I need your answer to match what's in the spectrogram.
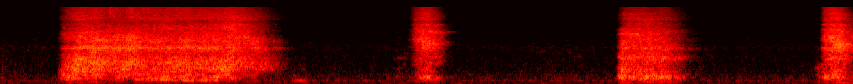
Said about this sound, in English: Hold on, fam. Blow my nose right quick.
